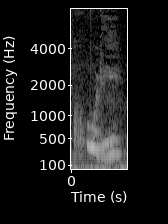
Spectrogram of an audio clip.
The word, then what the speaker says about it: Kid Cudi: Featuring Kid Cudi, or have we pronounced it? – Cudi. – Kid Cudi.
